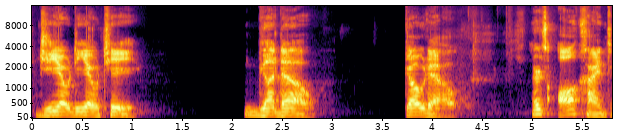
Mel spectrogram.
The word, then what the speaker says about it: Godot: Godot, focus F, zoomed out.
